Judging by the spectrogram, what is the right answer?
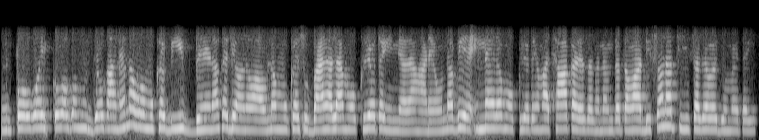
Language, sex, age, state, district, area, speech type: Sindhi, female, 18-30, Gujarat, Surat, urban, conversation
